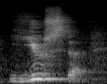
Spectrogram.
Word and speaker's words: used to: instead of saying used to we're gonna say usta now let's imagine here we have these two syllables and we're going to emphasize the first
